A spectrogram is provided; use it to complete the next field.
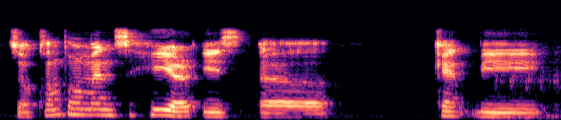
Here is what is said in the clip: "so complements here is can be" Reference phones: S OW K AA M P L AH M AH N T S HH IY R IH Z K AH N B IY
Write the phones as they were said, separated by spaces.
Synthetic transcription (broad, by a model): S OW K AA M P AH M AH N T S HH IY R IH S K AH N B IY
